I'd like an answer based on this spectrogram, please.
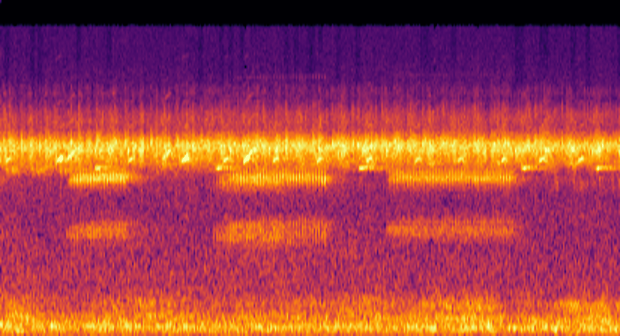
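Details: Nighttime swamp chorus of tree frogs in North Carolina backwoods, with three sustained buzzy notes, each lasting over a second, rising out of a continuous high-pitched trilling wall of calling frogs and insects.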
